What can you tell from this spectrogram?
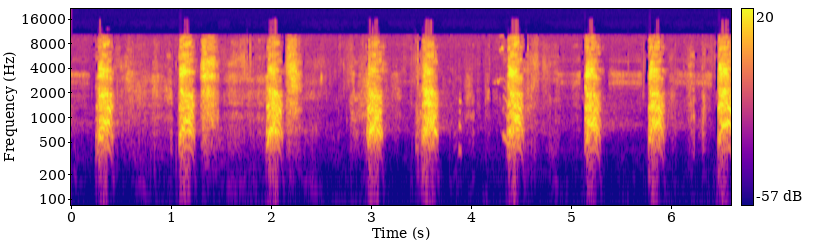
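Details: Two dogs, Matea and Morley, bark excitedly at a tree along a trail where chipmunks are thought to be hiding; loud sharp barks come in a steady series, about nine in under seven seconds.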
